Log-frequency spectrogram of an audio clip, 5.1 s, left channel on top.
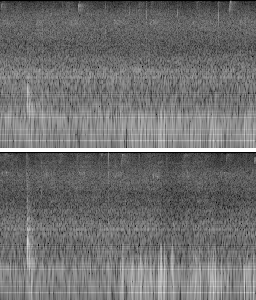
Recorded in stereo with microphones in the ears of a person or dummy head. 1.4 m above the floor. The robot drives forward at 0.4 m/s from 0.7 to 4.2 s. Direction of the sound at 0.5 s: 40° right (ahead or behind).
